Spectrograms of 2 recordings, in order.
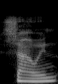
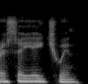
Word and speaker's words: Samhain: The most important festival for the dark half was called asterisk samhain asterisk pronounced sain or sahhwin.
